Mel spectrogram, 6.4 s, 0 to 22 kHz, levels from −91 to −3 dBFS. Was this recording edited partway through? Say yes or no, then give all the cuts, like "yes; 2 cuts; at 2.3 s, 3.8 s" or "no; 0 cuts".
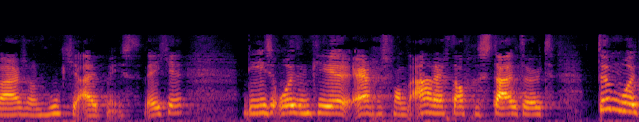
no; 0 cuts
